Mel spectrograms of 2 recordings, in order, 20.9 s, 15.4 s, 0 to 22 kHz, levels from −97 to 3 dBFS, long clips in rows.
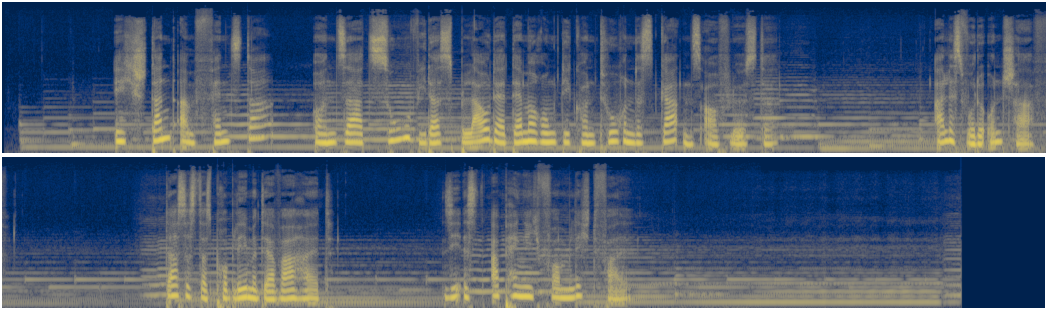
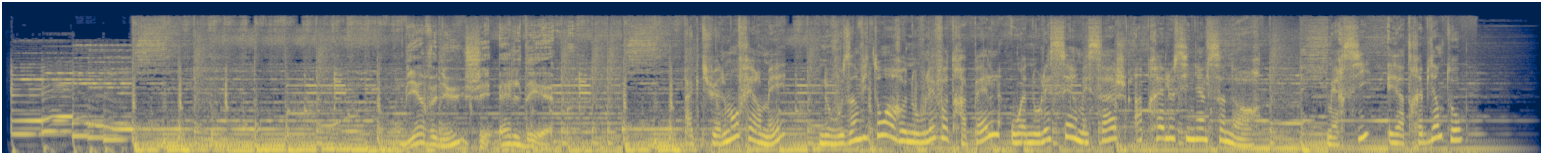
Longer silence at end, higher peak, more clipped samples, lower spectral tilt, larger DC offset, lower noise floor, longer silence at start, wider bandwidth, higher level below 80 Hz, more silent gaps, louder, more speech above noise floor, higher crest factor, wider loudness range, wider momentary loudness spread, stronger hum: first, 0.85 s vs 0.35 s; about the same, 0 dBFS vs 0 dBFS; neither; first, -5.5 dB/octave vs -4 dB/octave; neither; first, -39 dBFS vs -35 dBFS; about the same, 0.15 s vs 0.1 s; about the same, 16 kHz vs 16 kHz; second, -40 dBFS vs -20 dBFS; neither; second, -17 LUFS vs -11 LUFS; about the same, 23 dB vs 24 dB; first, 18 dB vs 12 dB; first, 9 LU vs 3 LU; first, 21 LU vs 5 LU; neither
